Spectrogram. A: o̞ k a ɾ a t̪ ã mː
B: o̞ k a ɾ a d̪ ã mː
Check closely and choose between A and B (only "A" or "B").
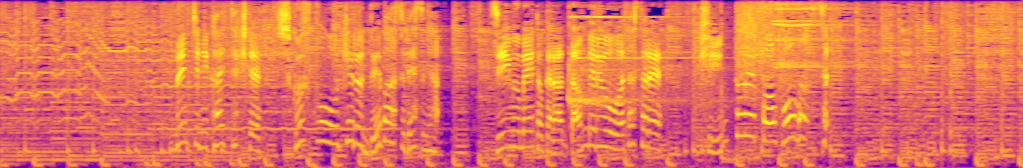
B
